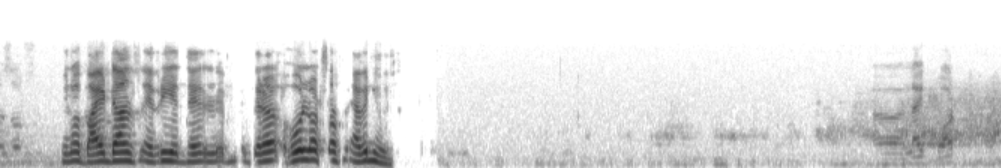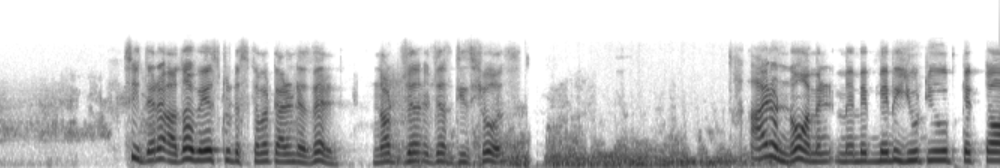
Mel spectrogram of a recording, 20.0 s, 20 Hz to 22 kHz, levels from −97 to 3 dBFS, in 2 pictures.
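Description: At 2.32 to 2.37 s the room background is gated by the echo canceller, dropping about 39 dB for a brief moment. Only the ambience vanishes, not a voice, which sets it apart from double-talk suppression.

At 2.49 to 2.53 s a faint echo leak appears, a delayed copy trailing by 442 ms, far quieter than the speech. It is likely residual loudspeaker pickup that the canceller missed.

From 2.65 to 3.33 s the talker's speech is suppressed in double talk, cutting very deeply in pieces for a fraction of a second in total. This is likely the canceller ducking both sides while the far end also speaks. Unlike gating, the talker's own voice is what disappears.

The background gating recurs from 3.92 to 4.38 s, a dip of about 40 dB lasting roughly half a second.

Double-talk suppression returns from 11.8 to 15.54 s, chopping the speech for around two seconds in total. It comes back once more from 18.3 s to the end, where it is shallower, with the speech dipping rather than vanishing.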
